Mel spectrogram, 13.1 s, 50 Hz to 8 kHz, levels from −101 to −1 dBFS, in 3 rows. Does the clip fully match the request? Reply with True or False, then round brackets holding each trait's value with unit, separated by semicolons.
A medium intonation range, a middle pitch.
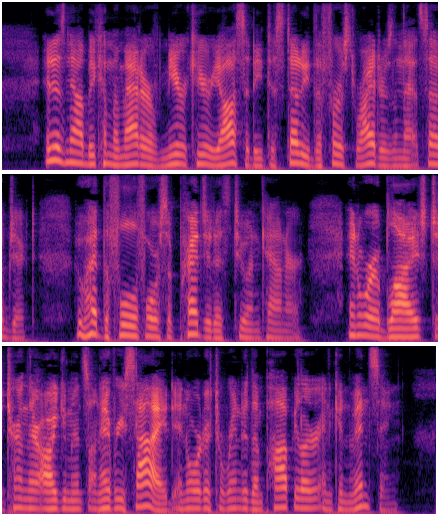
True (3.2 semitones; 155 Hz)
